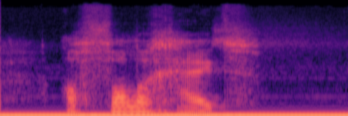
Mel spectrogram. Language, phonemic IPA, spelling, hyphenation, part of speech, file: Dutch, /ˌɑˈfɑ.ləxˌɦɛi̯t/, afvalligheid, af‧val‧lig‧heid, noun, Nl-afvalligheid.ogg
- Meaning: 1. apostasy, disloyalty, desertion 2. an ideological renunciation or secession, notably apostasy, schismatic renunciation of (part of) a confessional creed, whether by joining another or not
